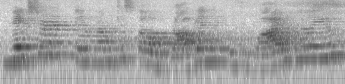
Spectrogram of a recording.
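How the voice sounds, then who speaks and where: Heard from a distance in a very reverberant hall, a wry storyteller played by a young woman speaks to the audience. The voice is high, in the manner of amateur stage narration. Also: lively intonation, normal speed. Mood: wry, confiding. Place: high school play on a stage. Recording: echoey hall from far off, faint noise.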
